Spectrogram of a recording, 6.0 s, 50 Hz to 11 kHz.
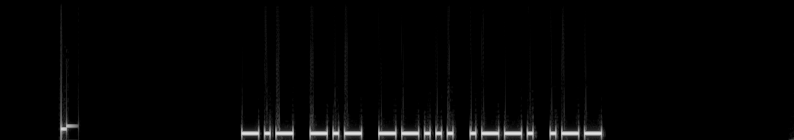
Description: Morse code, heard as a keyed tone, about 28 wpm, 600 Hz. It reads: KK7PW
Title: SOTA QSO Practice 28wpm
